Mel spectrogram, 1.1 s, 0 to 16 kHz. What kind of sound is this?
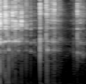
Queneau Bombe Peinture27
prise de son fait au couple ORTF de bombe de peinture, bille qui tourne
